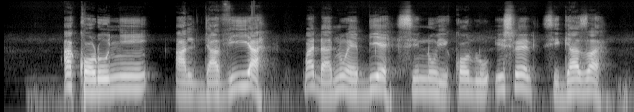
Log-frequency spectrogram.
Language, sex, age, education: Yoruba, male, 15-29, tertiary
